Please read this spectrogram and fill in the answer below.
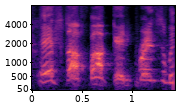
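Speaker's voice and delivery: high, strained mock yell; yelling to himself. Crackhead throwing his money everywhere, shrieking high and angry. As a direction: play the raging drunk shrieking at nobody. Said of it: "He's yelling this".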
